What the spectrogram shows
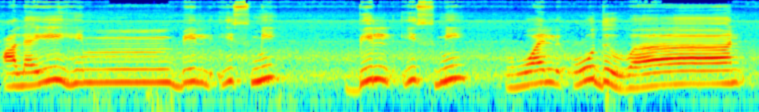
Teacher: علیہم بالاسم والعدوان، اب دال ساکن ہے، اس وجہ سے یہاں پہ کلکلا کریں گے، کلکلا کا مطلب ہے آواز کو ہلا کر پڑھنا · میم ساکن کے بعد با ہے، یہاں پہ اخفاء شفوی کا قاعدہ کرنا ہے، اخفاء شفوی میں گنہ بھی کرتے ہیں۔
